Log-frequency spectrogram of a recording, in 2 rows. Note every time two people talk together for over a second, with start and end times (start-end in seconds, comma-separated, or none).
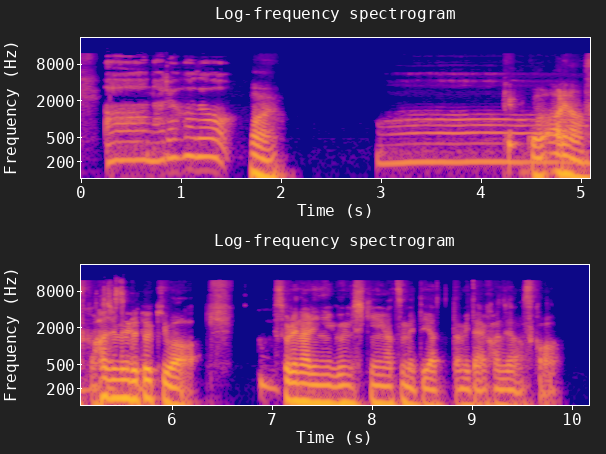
4.3-5.8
